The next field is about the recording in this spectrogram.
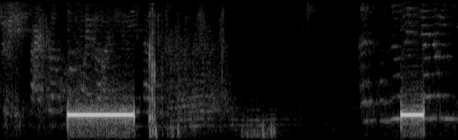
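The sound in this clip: A telephone ringback tone heard while placing a call: two steady, mid-pitched beeps, the first about a second long and the second shorter. People talk in between.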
